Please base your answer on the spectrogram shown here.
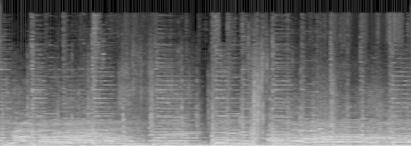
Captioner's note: upbeat music; all cheering; upbeat music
